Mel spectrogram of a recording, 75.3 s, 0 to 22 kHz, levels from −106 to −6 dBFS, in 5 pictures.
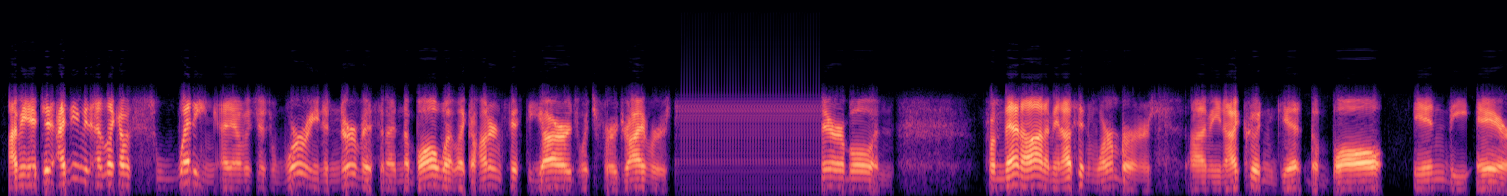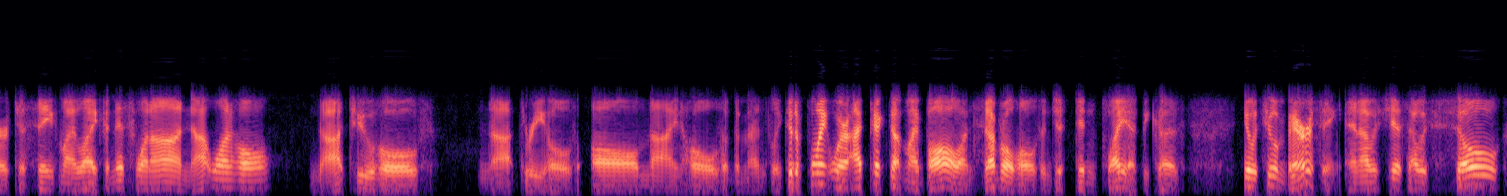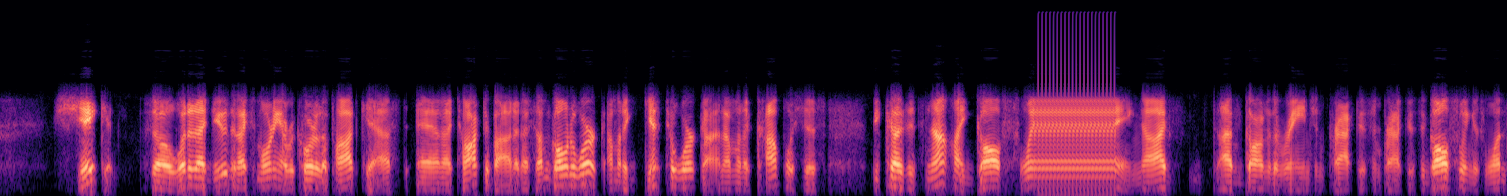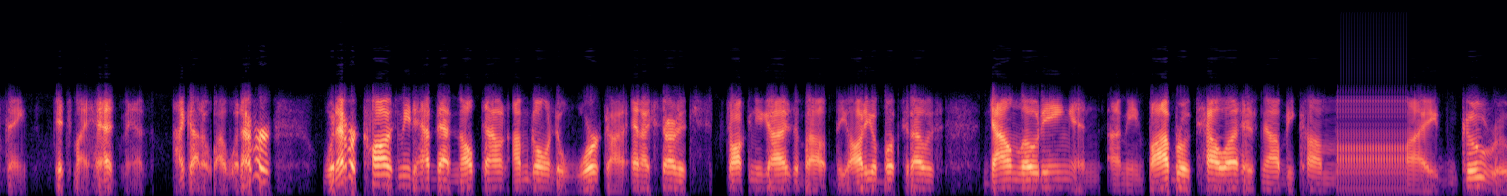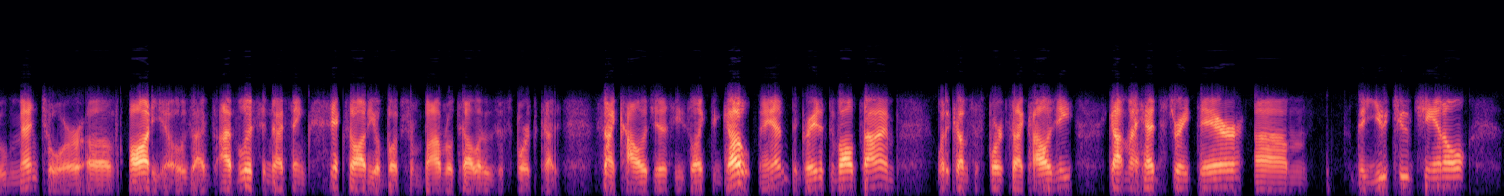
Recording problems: phone-call audio; poor line; nothing above 3 kHz
audio freezing; at 7 s for 1.5 s, at 40 s for 1 s and at 59 s for 0.5 s

